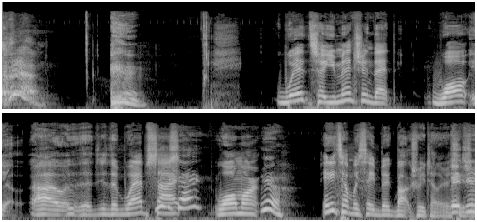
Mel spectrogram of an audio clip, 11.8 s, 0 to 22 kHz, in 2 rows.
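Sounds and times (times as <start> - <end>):
person clearing throat: 0.0 - 0.6, 1.3 - 1.9
person coughing: 0.0 - 0.6, 1.3 - 1.9
speech: 3.4 - 11.8.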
